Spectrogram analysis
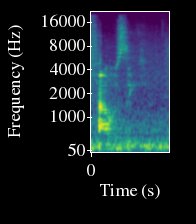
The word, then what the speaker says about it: Fauzi: Don't mind him, Fuzzy. He's just like that. It's Fauzi. Yeah, I know. Fuzzy. Like the bear. Fuzzy, Wuzzy, Fauzi.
